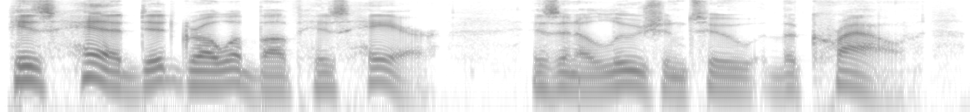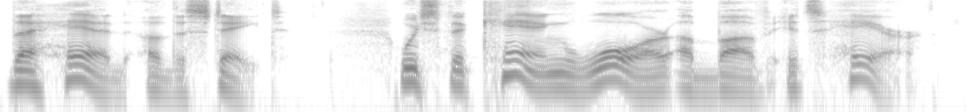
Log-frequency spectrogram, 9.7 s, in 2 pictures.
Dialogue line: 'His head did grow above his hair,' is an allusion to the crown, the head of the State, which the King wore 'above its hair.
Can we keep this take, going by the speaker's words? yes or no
yes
